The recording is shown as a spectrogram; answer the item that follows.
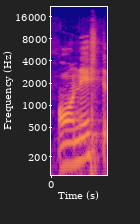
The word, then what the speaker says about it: honest: ही इज एन ऑनेस्ट worker. N before words beginning with vowel sound, so we will use N before honest. Honest worker. H is also silent letter in honest word.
